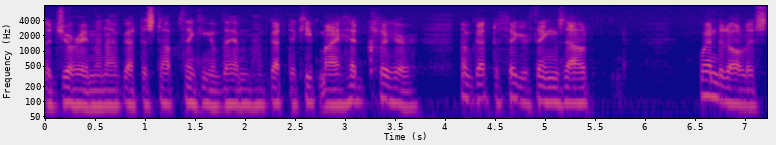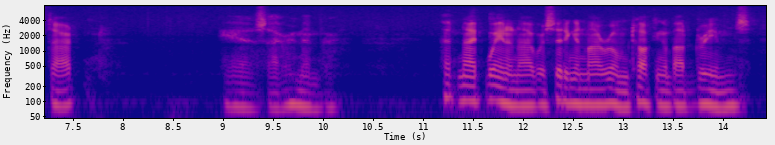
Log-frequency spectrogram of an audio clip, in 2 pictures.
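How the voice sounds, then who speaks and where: A man's voice: low-pitched, fairly even intonation, normal speed, long pauses, no echo, natural voice. An actor playing a brooding accused murderer voicing his anguished thoughts, in dramatic 1940s radio style. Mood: agitated. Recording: dull old 1940s radio recording.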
